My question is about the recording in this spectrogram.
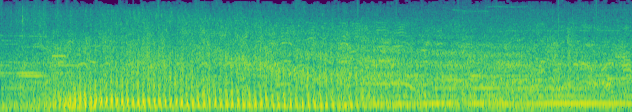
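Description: Helicopter rotor beating rapidly, strongest in the first half, then settling into a steady low drone.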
